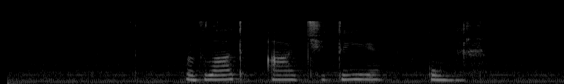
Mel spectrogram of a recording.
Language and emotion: Russian, neutral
